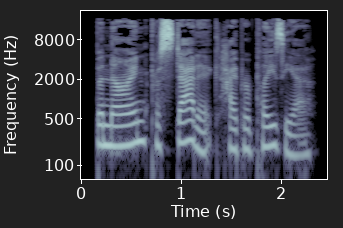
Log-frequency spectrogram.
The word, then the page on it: benign prostatic hyperplasia: American English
